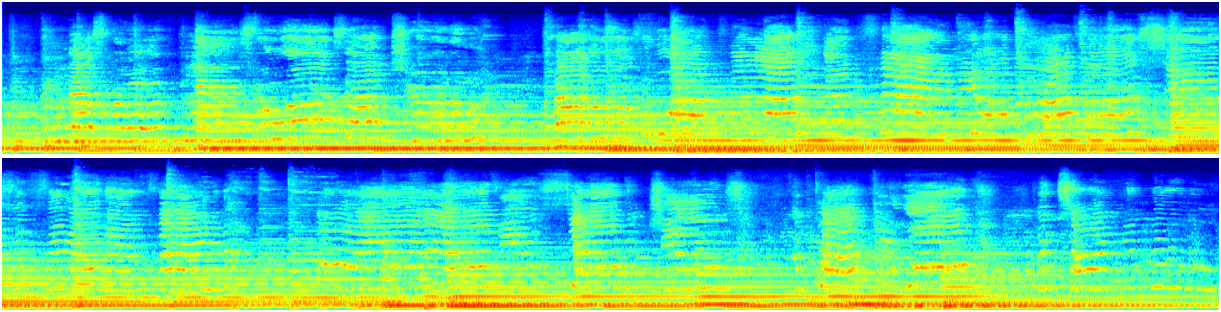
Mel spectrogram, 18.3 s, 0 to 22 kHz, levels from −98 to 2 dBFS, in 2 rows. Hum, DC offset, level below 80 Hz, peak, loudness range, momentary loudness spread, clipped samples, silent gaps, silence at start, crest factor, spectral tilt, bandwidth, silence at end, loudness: none; under 0.1%; -46 dBFS; -4 dBFS; 2 LU; 6 LU; under 0.1%; none; 0 s; 16 dB; -6.5 dB/octave; 14 kHz; 0 s; -20 LUFS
